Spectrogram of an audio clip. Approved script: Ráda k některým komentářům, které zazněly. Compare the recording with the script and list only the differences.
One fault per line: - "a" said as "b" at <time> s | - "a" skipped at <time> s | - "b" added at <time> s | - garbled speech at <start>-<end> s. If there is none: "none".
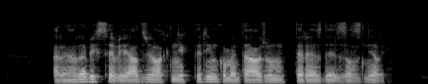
- "bych se vyjádřila" added at 0.8 s
- "zde" added at 3.1 s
